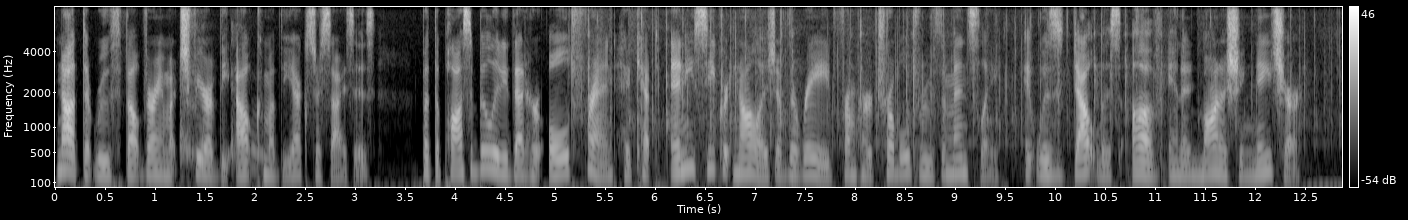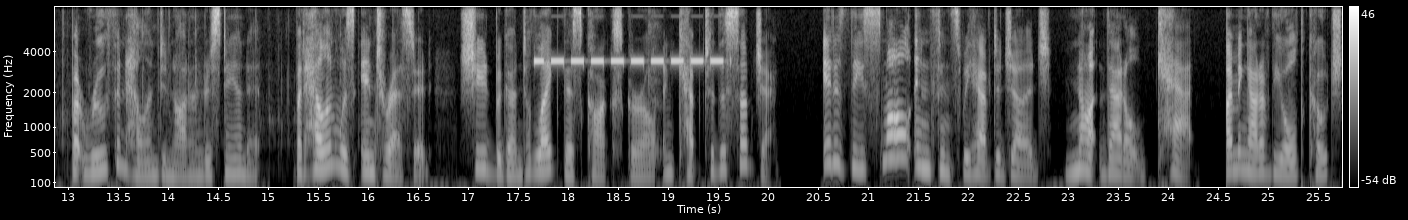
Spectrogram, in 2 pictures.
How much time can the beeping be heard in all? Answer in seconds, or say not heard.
2 s.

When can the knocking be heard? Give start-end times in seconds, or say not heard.
not heard.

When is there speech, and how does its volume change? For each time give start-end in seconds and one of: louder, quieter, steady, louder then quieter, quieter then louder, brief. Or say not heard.
0.0-25.7 steady.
